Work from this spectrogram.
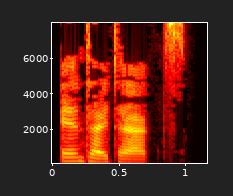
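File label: "antitax", British English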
